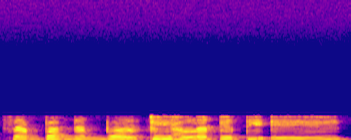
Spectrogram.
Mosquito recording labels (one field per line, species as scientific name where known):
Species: no mosquito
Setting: cup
